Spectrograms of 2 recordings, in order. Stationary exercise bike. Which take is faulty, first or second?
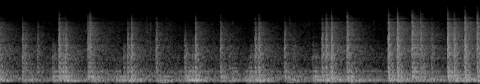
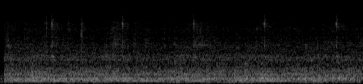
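first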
